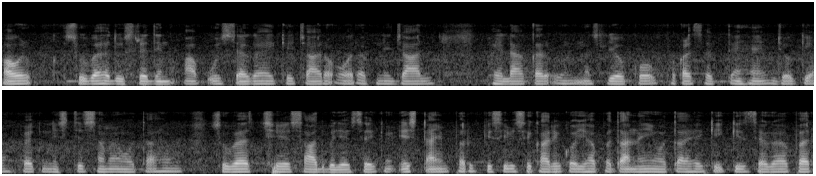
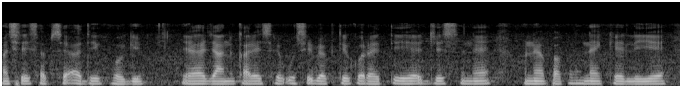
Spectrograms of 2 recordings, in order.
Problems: constant background noise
